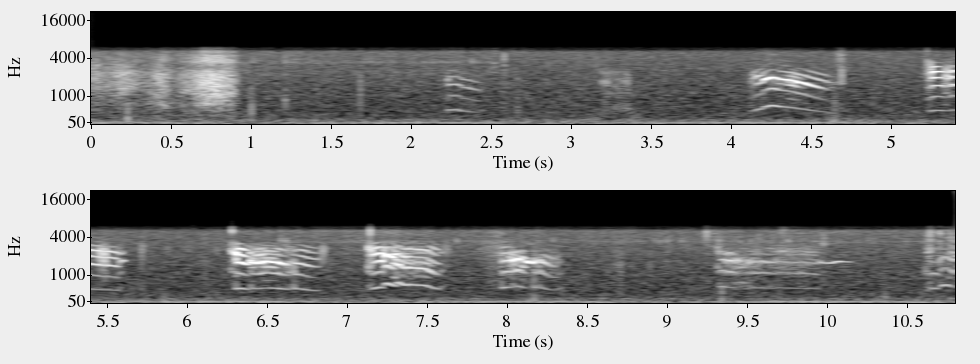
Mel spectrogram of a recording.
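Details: Three-week-old foster kitten Cheeto, from a litter of kittens living indoors with their mother, cruising on first wobbly walks; a run of piercing, bending mews, several in quick succession, with handling rustle and a low background hum.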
